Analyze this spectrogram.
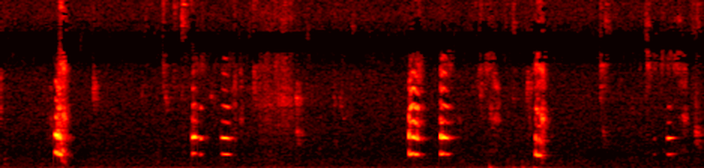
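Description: Domestic cat chirping: about seven short, high chirps, some single and some in quick pairs.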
